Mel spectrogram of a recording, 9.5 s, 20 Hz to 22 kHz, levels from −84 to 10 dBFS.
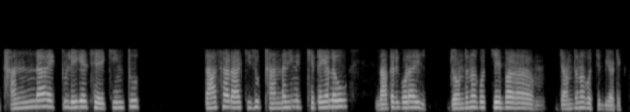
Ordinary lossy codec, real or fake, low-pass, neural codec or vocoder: none; fake; 3.6 kHz; vocoder, 22.05 kHz, 80 mel bands, WaveNeXt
